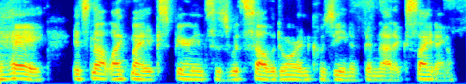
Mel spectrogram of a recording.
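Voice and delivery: ordinary delivery

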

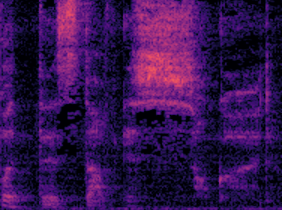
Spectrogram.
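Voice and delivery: whispered, very quiet, barely audible. Telling viewers about a product, whispering. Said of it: "I'm whispering".

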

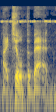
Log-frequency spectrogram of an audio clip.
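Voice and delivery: very deadpan, utterly affectless delivery. Retelling a movie scene right after Batman dies, imitating Deadshot deadpan. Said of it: "in a very deadpan voice".

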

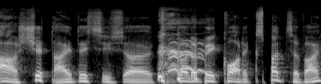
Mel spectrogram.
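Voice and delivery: casual, nonchalant, unfazed delivery. Retelling what Gareth said after being hit by a car: imitating Gareth. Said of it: "and he was like".

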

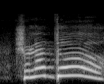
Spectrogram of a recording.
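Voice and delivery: loud exclaiming, very high-pitched. A character exclaims while smiling at another woman: exclaiming with a dazzling smile. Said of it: "s'exclama Bella en adressant un sourire ravageur".

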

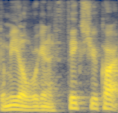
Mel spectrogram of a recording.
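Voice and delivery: ordinary talk, nothing marked

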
